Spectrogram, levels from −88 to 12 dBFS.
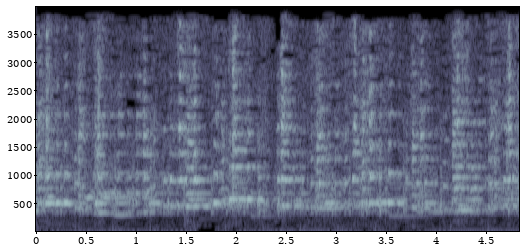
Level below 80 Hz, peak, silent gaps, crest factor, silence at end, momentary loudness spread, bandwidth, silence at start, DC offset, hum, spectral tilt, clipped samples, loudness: -60 dBFS; -4 dBFS; none; 18 dB; 0 s; 4 LU; 4 kHz; 0 s; under 0.1%; none; -5 dB/octave; under 0.1%; -22 LUFS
